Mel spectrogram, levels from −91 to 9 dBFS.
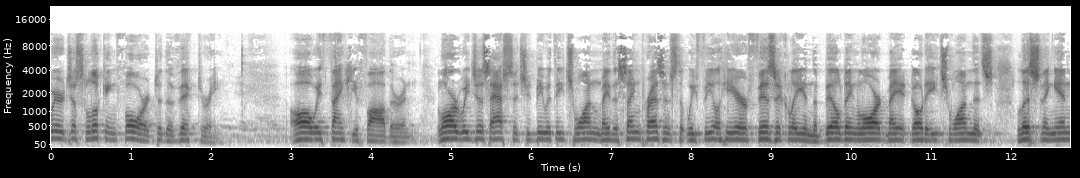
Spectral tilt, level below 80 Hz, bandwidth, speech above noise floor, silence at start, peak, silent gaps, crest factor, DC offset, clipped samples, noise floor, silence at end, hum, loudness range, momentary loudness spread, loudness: -3.5 dB/octave; -62 dBFS; 11.5 kHz; 25 dB; 0 s; -4 dBFS; none; 20 dB; under 0.1%; under 0.1%; -49 dBFS; 0 s; none; 5 LU; 10 LU; -23 LUFS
